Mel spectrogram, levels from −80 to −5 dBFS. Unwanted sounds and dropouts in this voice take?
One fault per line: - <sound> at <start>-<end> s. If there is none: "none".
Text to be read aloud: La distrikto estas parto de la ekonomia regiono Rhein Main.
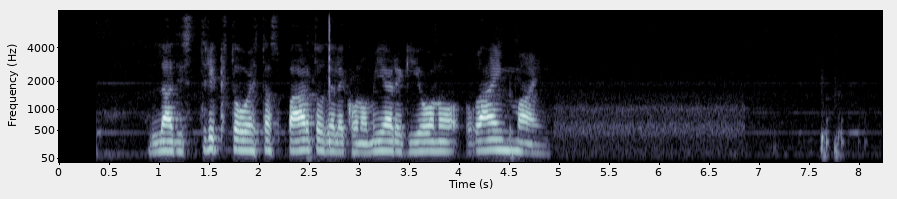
none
